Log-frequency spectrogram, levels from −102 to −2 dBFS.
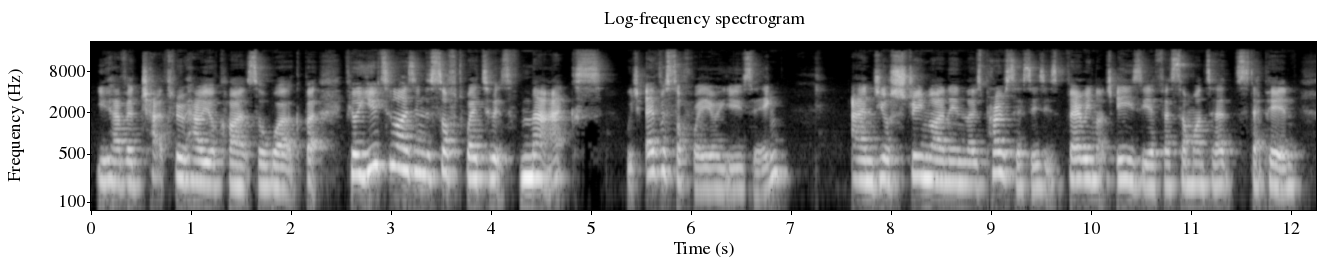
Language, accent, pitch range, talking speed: English, British, 190-240 Hz, 180 wpm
